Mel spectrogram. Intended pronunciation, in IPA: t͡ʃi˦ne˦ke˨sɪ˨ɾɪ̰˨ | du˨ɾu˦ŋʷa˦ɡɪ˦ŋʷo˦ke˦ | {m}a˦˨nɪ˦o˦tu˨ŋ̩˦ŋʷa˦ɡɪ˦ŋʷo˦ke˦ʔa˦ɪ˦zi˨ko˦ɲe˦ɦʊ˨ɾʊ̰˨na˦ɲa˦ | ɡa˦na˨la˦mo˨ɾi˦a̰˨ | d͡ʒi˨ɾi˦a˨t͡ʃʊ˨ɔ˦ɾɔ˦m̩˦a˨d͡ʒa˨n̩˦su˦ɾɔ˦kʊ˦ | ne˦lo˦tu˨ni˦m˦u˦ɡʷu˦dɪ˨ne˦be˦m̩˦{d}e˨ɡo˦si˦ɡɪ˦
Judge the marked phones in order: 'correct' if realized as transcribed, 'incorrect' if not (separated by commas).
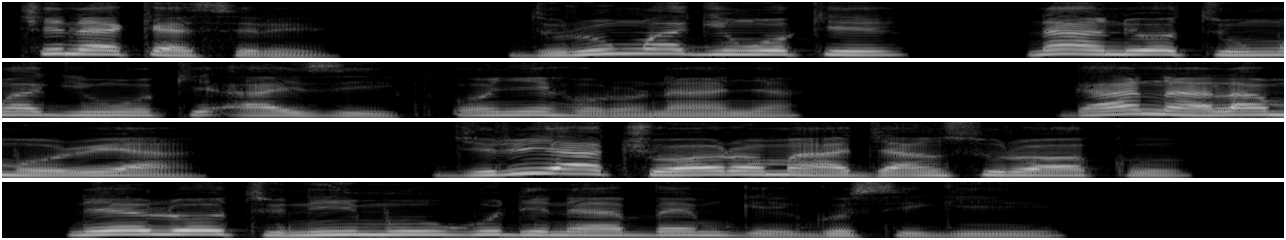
incorrect, incorrect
